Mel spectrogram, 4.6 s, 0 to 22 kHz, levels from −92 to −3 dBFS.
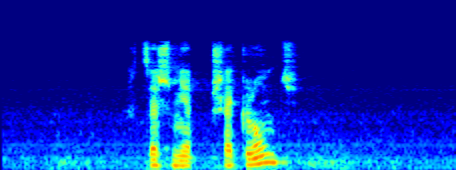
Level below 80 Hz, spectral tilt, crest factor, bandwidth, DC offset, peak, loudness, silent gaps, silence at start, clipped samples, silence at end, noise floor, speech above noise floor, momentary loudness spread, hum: -60 dBFS; -5.5 dB/octave; 22 dB; 8.2 kHz; under 0.1%; -10 dBFS; -29 LUFS; none; 1.45 s; under 0.1%; 1.25 s; -61 dBFS; 33 dB; 18 LU; none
